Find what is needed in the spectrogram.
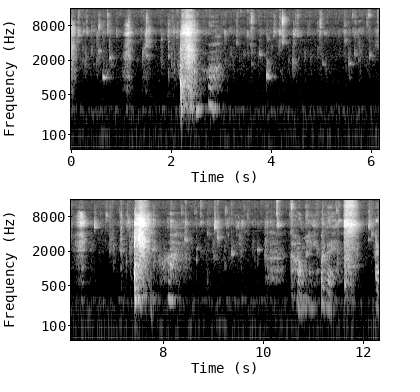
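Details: Several sneezes after holding them back, a loud one early, another mid-clip and smaller ones near the end, by a stuffed-up person using steam in a quiet, echoey small room with dripping water.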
